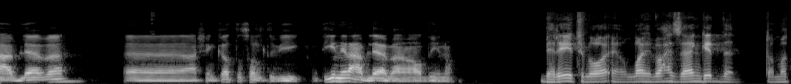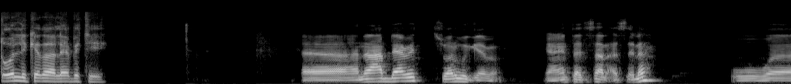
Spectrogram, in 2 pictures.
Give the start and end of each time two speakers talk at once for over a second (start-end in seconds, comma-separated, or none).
none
